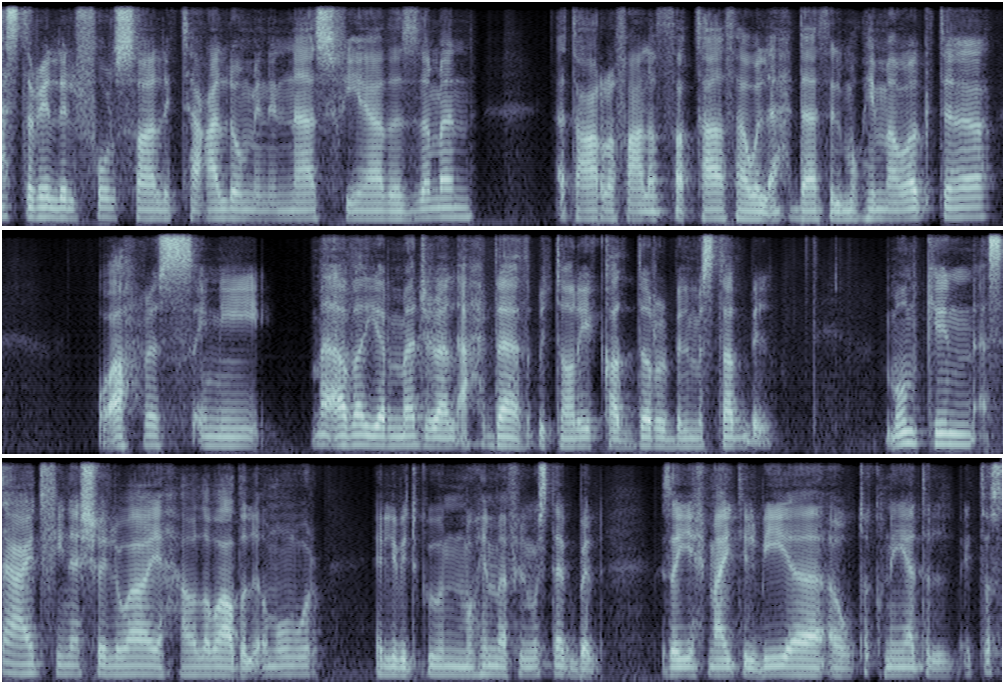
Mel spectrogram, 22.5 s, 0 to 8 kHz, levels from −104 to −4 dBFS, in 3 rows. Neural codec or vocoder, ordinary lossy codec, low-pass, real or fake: codec, 16 kHz, 1 kbps, X-Codec, HuBERT features, trained on LibriSpeech; none; 7.2 kHz; fake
